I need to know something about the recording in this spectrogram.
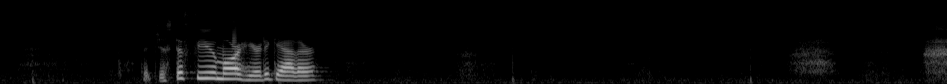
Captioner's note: breath sound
